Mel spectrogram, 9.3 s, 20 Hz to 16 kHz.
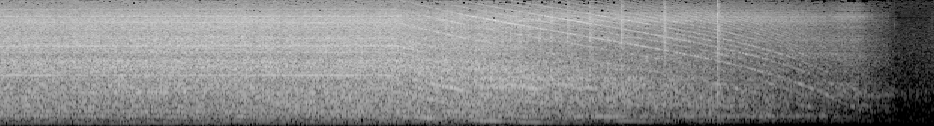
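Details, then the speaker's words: Hoover Turbopower 3 U2876 upright vacuum after full refurbishment with new brush roll bearings and oiled top motor bearing (Antec motor): even steady roar with no rattle or squeal, then switch-off and smooth wind-down; old noise gone, healthy. "Beautiful. Those new brush roll bearings really have shut that noise up, and I also put a fair drop of oil in the top bearing of the motor, because you can't really take the motors apart on these."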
